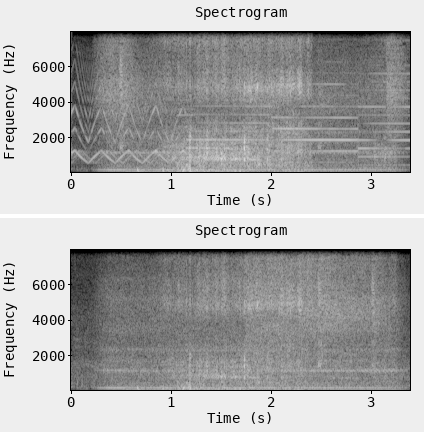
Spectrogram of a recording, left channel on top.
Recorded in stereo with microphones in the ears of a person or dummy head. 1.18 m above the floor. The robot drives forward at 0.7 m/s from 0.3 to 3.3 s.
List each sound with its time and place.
0.7 s a sliding door: 25° left (ahead or behind); by 3.3 s 20° left (ahead or behind)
